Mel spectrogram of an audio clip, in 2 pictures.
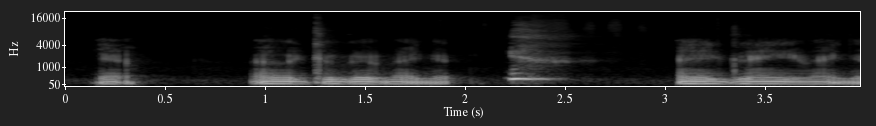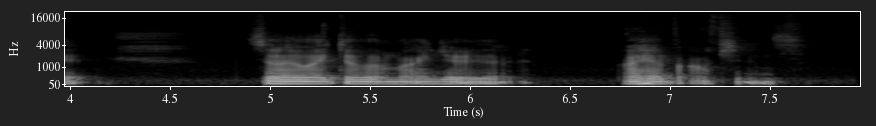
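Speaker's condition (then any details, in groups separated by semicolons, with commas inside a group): Spinal muscular atrophy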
